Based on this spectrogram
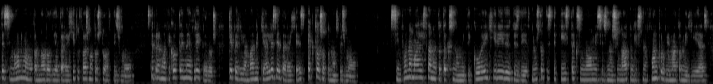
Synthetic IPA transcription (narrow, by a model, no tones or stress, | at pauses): t̪e̞sino̞nimɐme̞t̪ono̞ɾo̞ðiɐt̪ɐɾɐçit̪uθɐzmɐt̪o̞st̪uɐfθizmu | st̪ibɾɐɣmɐt̪iko̞t̪it̪ɐine̞ːvɾit̪e̞ɾo̞sce̞pe̞ɾilɐɱvɐnice̞ɐle̞zðiɐt̪ɐɾɐçe̞se̞kt̪o̞sɐpo̞t̪onɐfθizmo̞ | siɱfo̞nɐmɐlist̪ɐme̞t̪o̞t̪ɐksino̞mit̪iko̞e̞ɲçiɾiɾio̞t̪izðie̞θnust̪ɐt̪ist̪icist̪ɐksino̞misizno̞simɐt̪o̞ɲce̞sinɐfo̞npɾo̞vlimɐt̪o̞niʝiɐs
